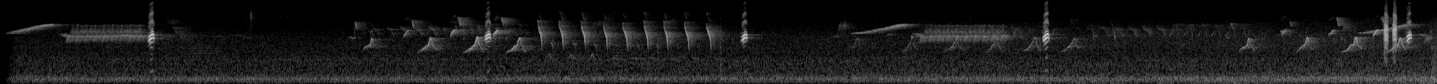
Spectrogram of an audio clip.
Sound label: Hooded Oriole; Park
